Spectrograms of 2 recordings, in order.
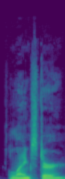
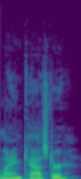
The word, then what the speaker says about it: Lancaster: So, you pronounce the city Lankster, not Lancaster? It's all however you want to say it, man. I'm Lankister, Lancaster. I call it Lancaster. Like it's just the way I've said it my entire life.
